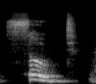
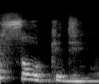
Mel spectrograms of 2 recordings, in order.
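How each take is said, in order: First: "Soaked" as "sowt", k barely there; subtle consonants. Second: "soaked" with a hard, separate k and d; over-articulate "soaked" as "sok-d"; every letter pronounced. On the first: Teacher repeating it for students, subtle consonants. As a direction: swallow the k in "Soaked". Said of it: "você falou meio que". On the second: Teacher showing what not to do, every letter pronounced. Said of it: "Não é soaked". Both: Shown as a demonstration.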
